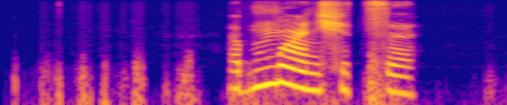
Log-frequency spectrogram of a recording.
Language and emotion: Russian, angry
